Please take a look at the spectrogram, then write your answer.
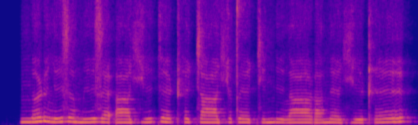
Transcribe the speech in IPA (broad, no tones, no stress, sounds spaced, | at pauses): ŋ ɜ ɽ ɪ l ɪ z ɜ m ɪː z æ ʔ aː ç ɪː k ɛː ʈʰ ɛ c aː ç ɜ t̪ ɛː c ɪ ŋ ɪː l aː ɽ a n ɛː ç ɪː ʈʰ ɛː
